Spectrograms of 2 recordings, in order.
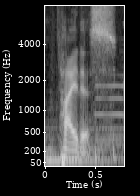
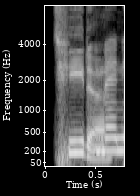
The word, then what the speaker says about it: Tidus: It's pronounced Tida. It's based on the Okinawan word for sun.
